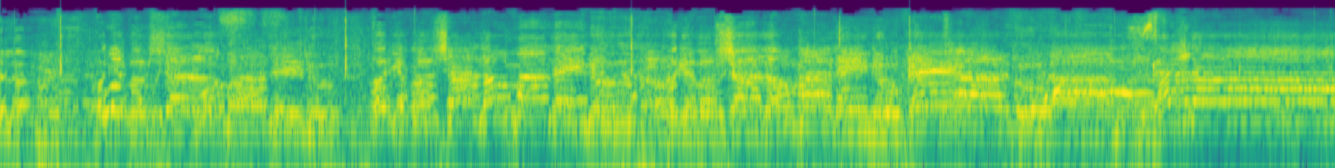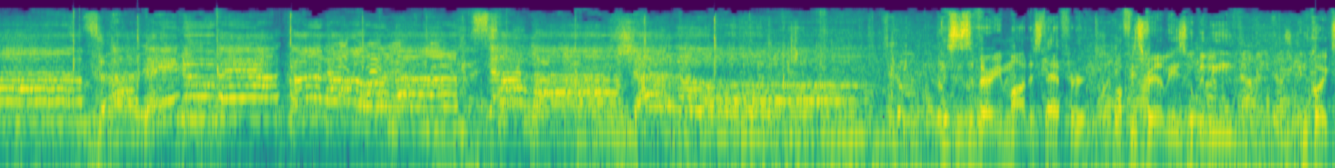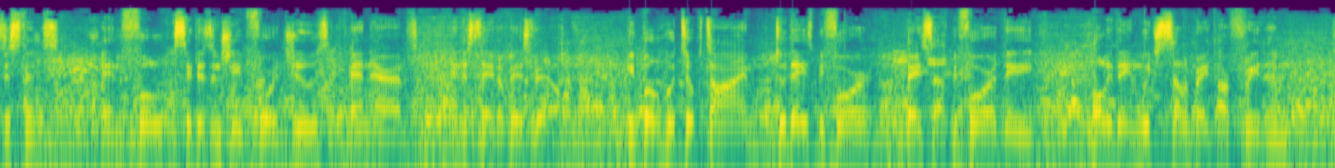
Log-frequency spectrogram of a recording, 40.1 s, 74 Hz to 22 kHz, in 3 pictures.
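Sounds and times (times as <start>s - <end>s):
group singing unaccompanied: 0.0s - 40.0s.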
